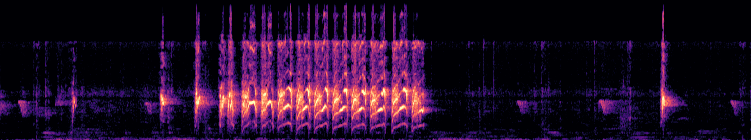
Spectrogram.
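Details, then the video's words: Sunbird (sogok ontong) calling, used as a lure to get other sunbirds to answer quickly; a two-second burst of rapid, high, sharp chattering notes, nearly three per second, between scattered thin single chips. "MUDAH BIKIN SOGON ( sogok ontong ) LAIN BUNYI GAMPANG RESPON"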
